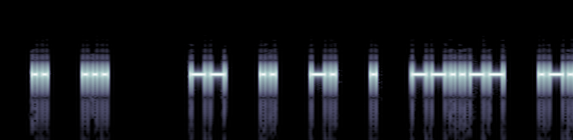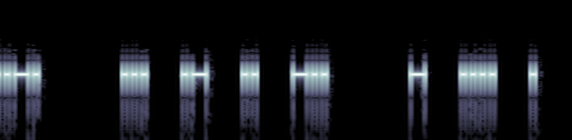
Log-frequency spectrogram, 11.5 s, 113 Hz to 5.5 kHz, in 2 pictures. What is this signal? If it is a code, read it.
Morse code, heard as a keyed tone, about 25 wpm, spaced as for 16 wpm, 700 Hz. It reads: IS MINE," SAID THE
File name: Pinocchio / Pinocchio ch4 10 25 ik1hge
